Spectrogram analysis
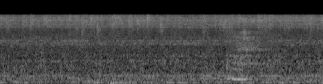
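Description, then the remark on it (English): Shower water runs from a shower head in a steady hiss with a brief gurgle near the end. It keeps a dense, even spray throughout, and no one speaks. “But I have to admit, it's only half the reason I'm getting in the shower right now.”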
